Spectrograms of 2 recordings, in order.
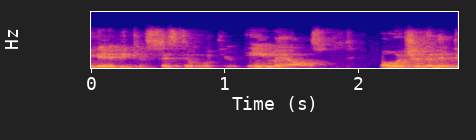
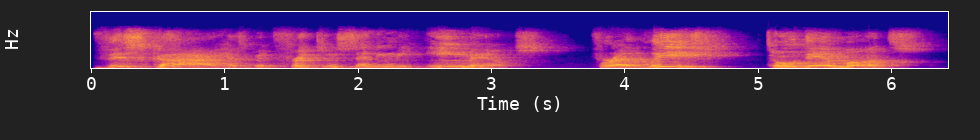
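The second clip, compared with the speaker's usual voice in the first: exasperated email reader; 5 semitones higher, much slower than usual. Retold or imitated. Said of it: "someone's gonna say".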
